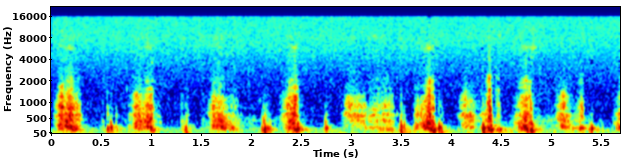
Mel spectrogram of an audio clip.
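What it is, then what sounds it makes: Silicone microphone ear being rubbed and scratched. Fingertips rub and scratch the small, solid, white soft silicone ear cover of a 3Dio binaural microphone. The result is close, muffled swishing bursts in waves, broken by sharp low thumps. The sound is dull and low, with nothing bright above it.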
